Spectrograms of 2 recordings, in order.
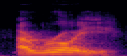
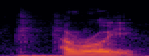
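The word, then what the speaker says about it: อร่อย: Anyway, Arroy. Oh, Roy. Bro, my pronunciation off by 100%. But A-ROI. Arroy.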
